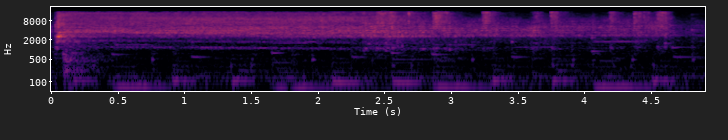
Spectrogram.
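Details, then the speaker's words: Espresso steam wand in milk: after lowering the jug from a screaming, no-air position, a soft steady hissing slurp with no scream; correct milk texturing, air drawing in properly. "Notice the screaming sound disappears."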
